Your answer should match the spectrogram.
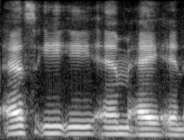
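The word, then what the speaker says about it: Seemann: something all right so track number five Seaman okay yeah uh which means it's literally spelled s e m a n n which it's seman in German means sailor mhm it does in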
